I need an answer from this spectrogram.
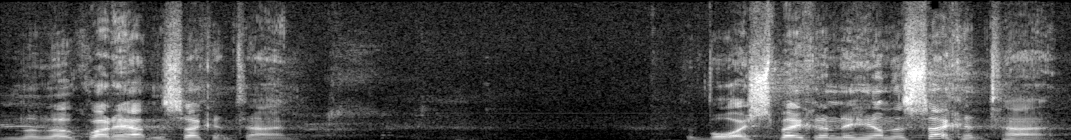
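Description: A male pastor preaching an impassioned sermon, swinging between shouts and quick, quieter explanation. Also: a little high, lively intonation, vocal fry, in a large hall.

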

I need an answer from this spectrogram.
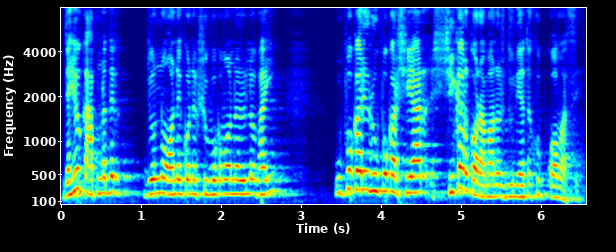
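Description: A man from Bangladesh teaching language and answering viewer questions, spelling out and repeating words slowly. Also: high-pitched.

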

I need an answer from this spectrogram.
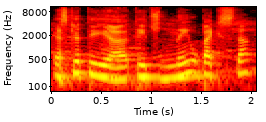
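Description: Handheld mic in hand, this man hosts a casual podcast interview from a dark, neon-lit studio. His voice is high-pitched and his pace fairly quick.

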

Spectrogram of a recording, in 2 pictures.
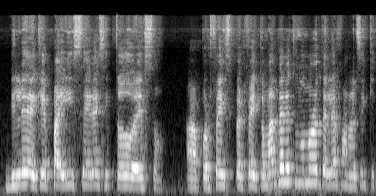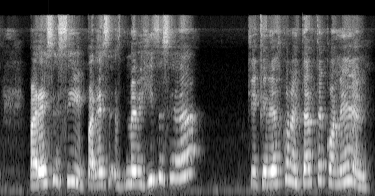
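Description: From her bedroom at home, a woman pastor teaches the Bible on a live stream, briskly urging viewers along and greeting them by name. Her voice is fairly high with a fairly bright tone.

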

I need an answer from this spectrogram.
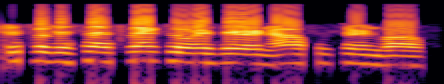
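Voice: medium pitch, steady tone, racing, fairly bright tone, smooth, dry recording, rough recording. A police radio dispatcher giving terse, procedural updates over scanner audio. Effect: police radio transmission.

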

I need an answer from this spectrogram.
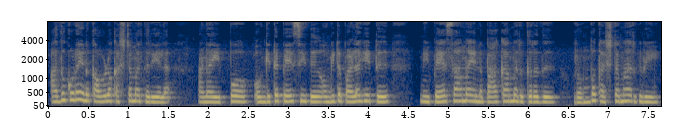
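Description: A woman voicing a devoted rich young man in a cartoon drama, husky and pleading. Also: medium pitch, little pitch movement, fairly quick, dark tone, close to an everyday voice. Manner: pleading, tender. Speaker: voice actor. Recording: tinny phone-like audio.

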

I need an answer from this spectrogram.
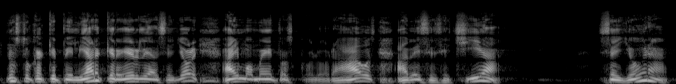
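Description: A man pastor preaching an animated sermon, asking his congregation questions and mixing in humor. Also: medium pitch, measured pace. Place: church.

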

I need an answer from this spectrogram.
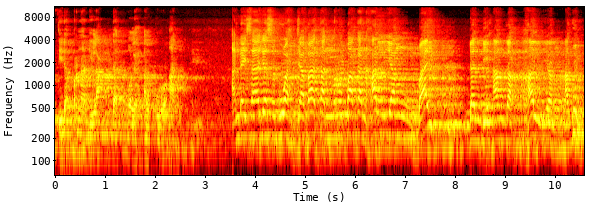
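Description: A man's voice: fairly high pitch, a bit bright. A man in his thirties giving a Friday sermon, building repeated parallel phrases that rise for emphasis and chanting verses melodically. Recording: echoey hall with faint hiss.

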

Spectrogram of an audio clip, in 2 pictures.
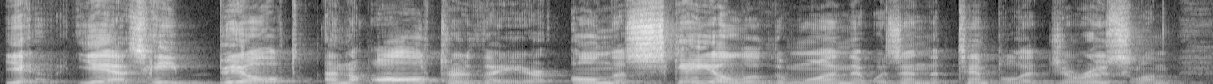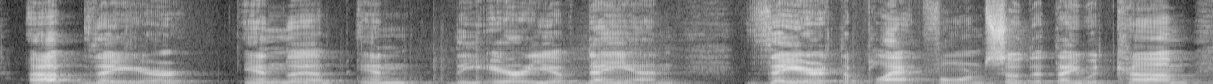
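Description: A man's voice: mid-range voice, animated, unhurried, a bit bright. A man in his sixties, a pastor, chatting about a sermon in a rambling storytelling way, often restarting. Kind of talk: casual chat about a sermon. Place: wood-paneled studio, seated at a table.

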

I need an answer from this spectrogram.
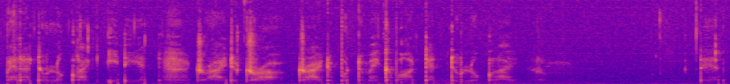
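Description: A woman's voice: pushed and bright, rough recording. Woman's whispered role-play of a bossy, accented makeup artist. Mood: scolding. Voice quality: breathy unvoiced whisper with wet mouth sounds. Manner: scolding, blunt, clipped phrasing. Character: bossy, blunt, insulting female makeup artist.

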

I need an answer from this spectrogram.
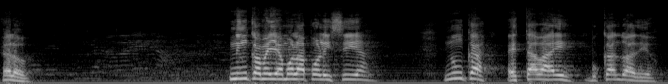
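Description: High, gravelly-voiced preaching man. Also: a little slow. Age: 40s. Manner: fervent preaching, rising to shouts, with joking asides. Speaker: pastor. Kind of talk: testimony sermon.

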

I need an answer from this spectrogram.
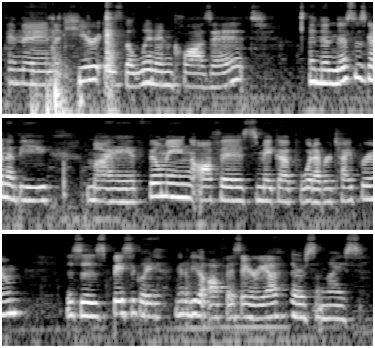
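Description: This house-tour vlog features an American woman in her 20s talking informally and thinking out loud while she walks through vacant indoor rooms, camera or phone held at arm's length. She has a mid-range, fairly bright voice, and there's a little hiss or hum.

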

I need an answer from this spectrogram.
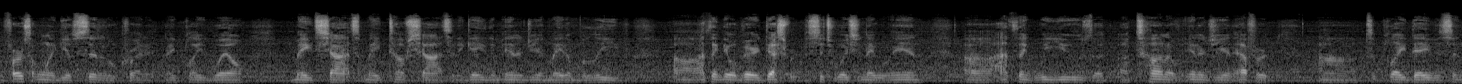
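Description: A middle-aged basketball head coach gives a measured post-game interview in a large, empty indoor arena, often saying "uh." His voice sits on the low side with little pitch movement, and the background is noisy.

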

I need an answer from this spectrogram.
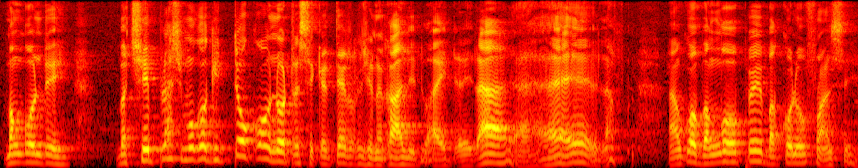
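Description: A man's voice: a little high, animated, measured pace, creaky, darkish tone. A man preaching a sermon, speaking emphatically and raising his voice to the congregation. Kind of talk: sermon mixing Lingala and French.

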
